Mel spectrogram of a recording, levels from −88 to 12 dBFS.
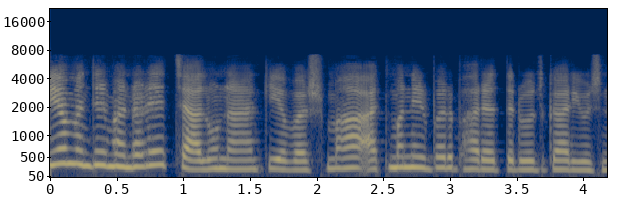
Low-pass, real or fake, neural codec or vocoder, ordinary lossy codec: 7.2 kHz; fake; codec, 16 kHz, 0.3 kbps, FocalCodec; MP3, 64 kbps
